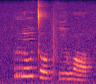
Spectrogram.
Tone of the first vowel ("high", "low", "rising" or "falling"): high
